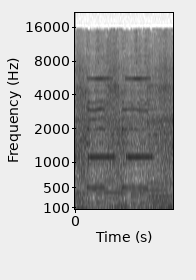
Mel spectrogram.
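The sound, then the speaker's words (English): Two steady electronic reversing beeps from a garbage truck taking away the bins sound over a low, constant diesel engine rumble, fairly loud, with no voices. “Or the dump truck takes away the bins.”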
